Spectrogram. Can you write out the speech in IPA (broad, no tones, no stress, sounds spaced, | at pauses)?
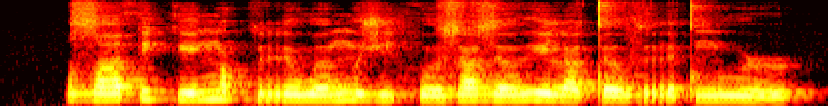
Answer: zˤ ɛ θ i k e ŋ ɒ k r ʊ w ɤ ŋ ʊ ʒ i f ʊ z ɒ z ɤ ɣ e l ɒ t ɤ v r ɤ t ŋ u ɹ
